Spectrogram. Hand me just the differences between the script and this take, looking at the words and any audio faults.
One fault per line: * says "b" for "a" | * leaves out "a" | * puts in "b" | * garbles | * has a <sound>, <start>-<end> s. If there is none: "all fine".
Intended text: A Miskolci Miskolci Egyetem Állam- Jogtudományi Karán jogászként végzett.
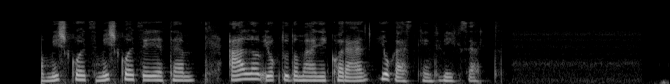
all fine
